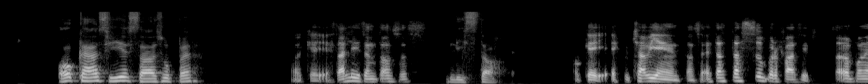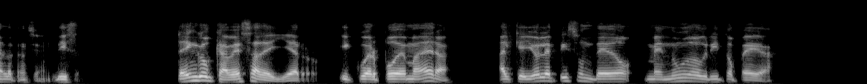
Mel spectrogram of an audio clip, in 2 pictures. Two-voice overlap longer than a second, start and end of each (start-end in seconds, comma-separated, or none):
none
